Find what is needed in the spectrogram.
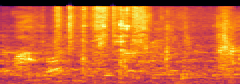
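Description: A knife cutting fish on a wooden table, making a quick series of sharp clicks and knocks of the blade against flesh, bone and board.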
